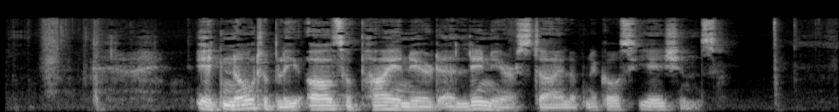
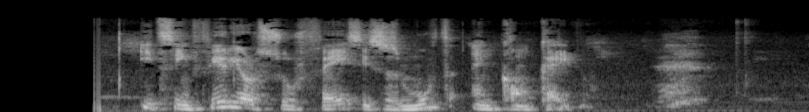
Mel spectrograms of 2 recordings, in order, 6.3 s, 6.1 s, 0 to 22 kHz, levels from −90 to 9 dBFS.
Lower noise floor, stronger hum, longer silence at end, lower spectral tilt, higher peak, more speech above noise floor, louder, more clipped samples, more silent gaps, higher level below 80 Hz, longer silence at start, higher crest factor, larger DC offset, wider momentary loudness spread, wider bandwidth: second, -41 dBFS vs -50 dBFS; neither; about the same, 0.9 s vs 0.8 s; first, -4.5 dB/octave vs -3 dB/octave; about the same, -2 dBFS vs 0 dBFS; second, 27 dB vs 33 dB; about the same, -15 LUFS vs -16 LUFS; neither; neither; about the same, -52 dBFS vs -48 dBFS; second, 0.3 s vs 0.7 s; about the same, 16 dB vs 18 dB; neither; first, 22 LU vs 15 LU; about the same, 12 kHz vs 11.5 kHz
